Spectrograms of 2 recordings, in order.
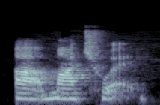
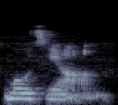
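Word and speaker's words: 麻雀: was written in chinese what would have been pronounced in mandarin or what's spoken in beijing as machui however in shanghai it would have where it was developed that would have been pronounced more like moseong and so we can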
